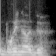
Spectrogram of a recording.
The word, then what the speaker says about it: Brunod: Et B comme Bruno, Bruno ou Brunod? Alors, c'est un nom des Alpes, c'est Bruno. On ne prononce pas la finale, mais c'est pas grave, c'est comme vous voulez.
